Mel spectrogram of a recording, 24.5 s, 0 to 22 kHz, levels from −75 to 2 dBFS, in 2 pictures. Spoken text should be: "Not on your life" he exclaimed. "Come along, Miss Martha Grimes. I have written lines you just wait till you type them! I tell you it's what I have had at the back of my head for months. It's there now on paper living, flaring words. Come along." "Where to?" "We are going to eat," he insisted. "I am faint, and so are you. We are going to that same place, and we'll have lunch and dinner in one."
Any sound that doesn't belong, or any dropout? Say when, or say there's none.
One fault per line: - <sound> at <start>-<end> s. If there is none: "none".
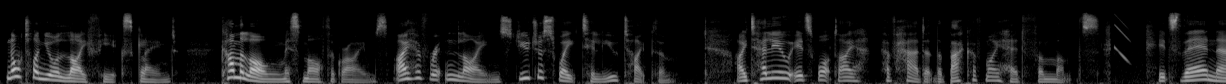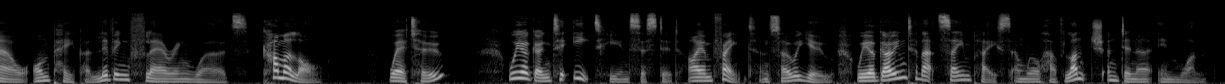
- chirp at 11.1-11.3 s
